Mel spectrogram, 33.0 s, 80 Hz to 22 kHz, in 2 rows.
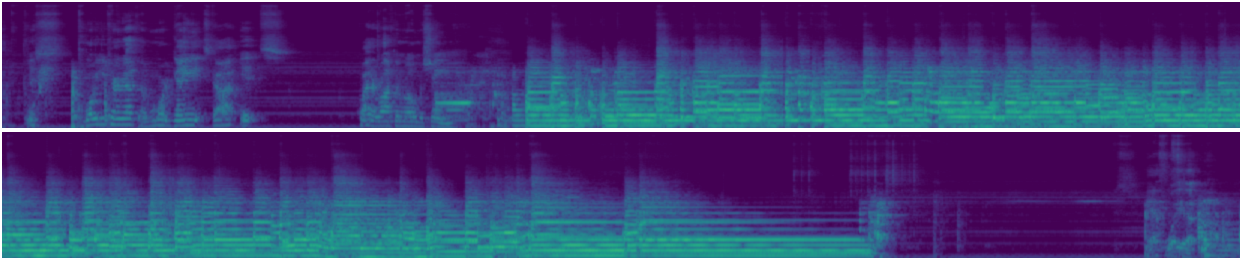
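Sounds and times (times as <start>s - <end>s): overdriven electric guitar: 5.9s - 28.8s, 32.0s - 33.0s.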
